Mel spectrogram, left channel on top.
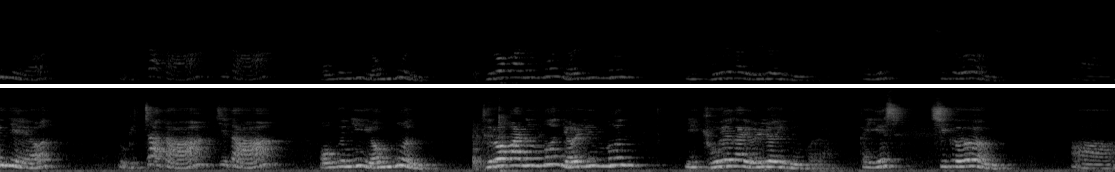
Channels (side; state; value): left; quieter; 28.7 dB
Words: 여기 짜다 찌다 어근이 옆문 들어가는 문 열린 문 이 교회가 열려 있는 거야. 그러니까 지금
